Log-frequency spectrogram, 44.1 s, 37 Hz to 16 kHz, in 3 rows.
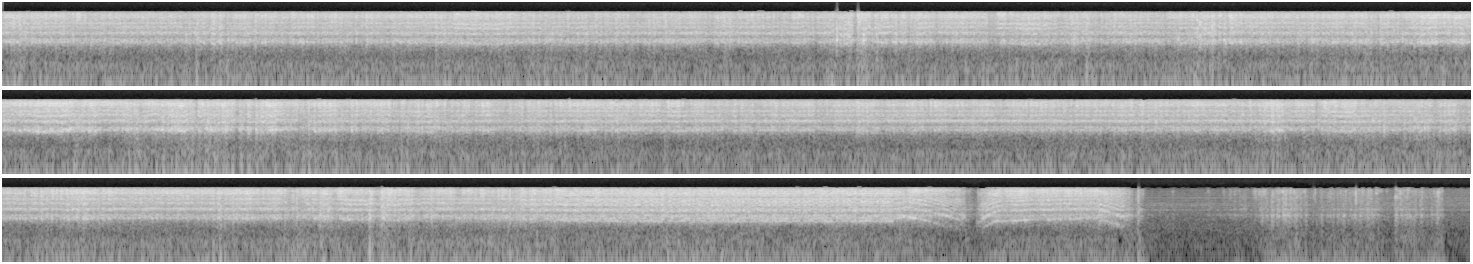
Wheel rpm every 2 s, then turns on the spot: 230, 230, 230, 230, 220, 230, 230, 230, 230, 230, 230, 230, 230, 230, 230, 230, 230, 220, 210, 140, 50, 20.
40-44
